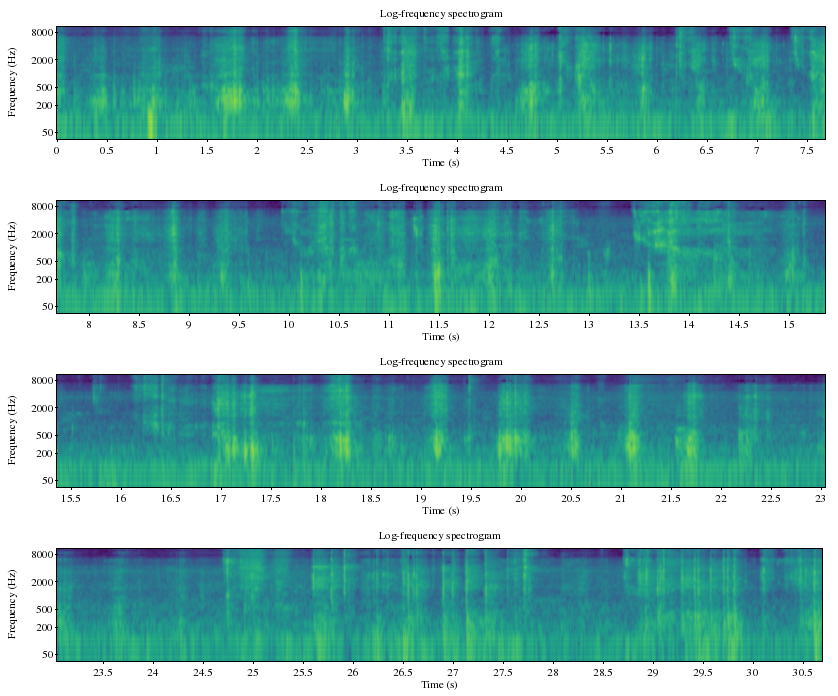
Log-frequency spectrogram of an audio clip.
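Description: A person biting and chewing freezer frost, with many irregular, crisp crunches of packed ice crystals.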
